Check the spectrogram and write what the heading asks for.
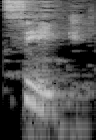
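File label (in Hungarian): "szek" Hungarian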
